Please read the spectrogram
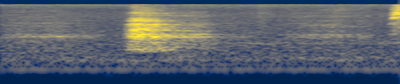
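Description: A man's short audible breath, like a quick gasp, about half a second in, during a thinking pause in his talk; otherwise quiet room tone.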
